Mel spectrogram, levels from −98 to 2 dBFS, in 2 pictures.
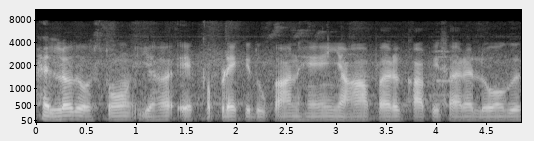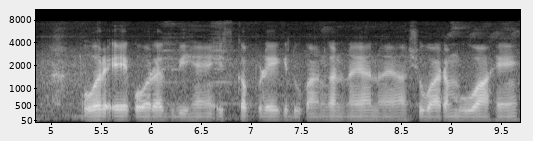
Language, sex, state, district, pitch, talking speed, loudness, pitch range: Hindi, male, Rajasthan, Bikaner, 90 Hz, 175 wpm, -19 LUFS, 90-95 Hz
